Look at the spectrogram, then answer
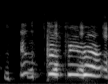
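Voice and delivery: high laughing yell; laughing shout. Real, not acted. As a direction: yell it while cracking up. Laughing insult at friend.

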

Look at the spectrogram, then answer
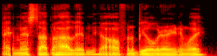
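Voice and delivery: ordinary talk

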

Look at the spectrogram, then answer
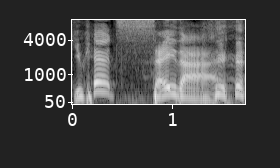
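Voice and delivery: high, slow, put-on indignant voice; mock offended voice. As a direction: stretch it out like a scandalised friend.

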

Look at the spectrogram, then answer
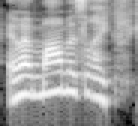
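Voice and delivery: ordinary talk

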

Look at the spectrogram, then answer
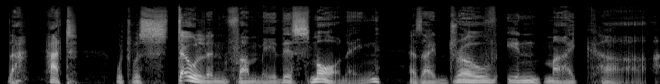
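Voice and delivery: low, slow icy accusation; deep, deliberate, nasty grandee; cold, nasty. A narrator's reading. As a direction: accuse him coldly in a deep, measured voice. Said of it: "nastiest voice I'd ever heard".

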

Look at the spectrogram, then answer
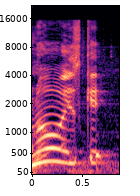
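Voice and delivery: mock-sob it out as the beaten grandmother; a touch of a weepy grandmother; crying old lady. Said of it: "la pobre señora llorando".

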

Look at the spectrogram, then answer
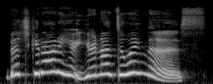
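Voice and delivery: high, loud yell at the bully; outraged high-pitched yell; mock yell. Confronting imagined bully.

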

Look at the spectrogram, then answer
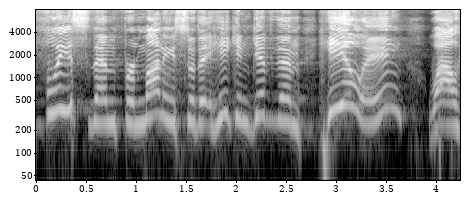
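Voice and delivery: loud, high indignant sermon; preaching full force. Acted. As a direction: rail against false teachers.

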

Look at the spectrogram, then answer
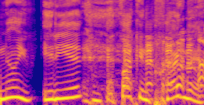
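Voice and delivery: retold exasperation. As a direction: imitate scolding a clueless husband. Retelling wife's exasperated correction.

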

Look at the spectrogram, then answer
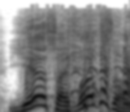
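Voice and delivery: loud, slow, overjoyed and laughing; hammed-up delighted yes; too eager. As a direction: gush way too loudly. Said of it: "You can't just be like".

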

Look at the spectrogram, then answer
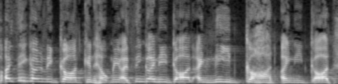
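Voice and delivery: high, pleading voice of a broken woman; distressed young woman. Retold or imitated. Pastor voicing the goth woman's confession, high and pleading. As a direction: plead high and raw, near tears. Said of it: "And she goes".

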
